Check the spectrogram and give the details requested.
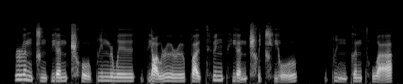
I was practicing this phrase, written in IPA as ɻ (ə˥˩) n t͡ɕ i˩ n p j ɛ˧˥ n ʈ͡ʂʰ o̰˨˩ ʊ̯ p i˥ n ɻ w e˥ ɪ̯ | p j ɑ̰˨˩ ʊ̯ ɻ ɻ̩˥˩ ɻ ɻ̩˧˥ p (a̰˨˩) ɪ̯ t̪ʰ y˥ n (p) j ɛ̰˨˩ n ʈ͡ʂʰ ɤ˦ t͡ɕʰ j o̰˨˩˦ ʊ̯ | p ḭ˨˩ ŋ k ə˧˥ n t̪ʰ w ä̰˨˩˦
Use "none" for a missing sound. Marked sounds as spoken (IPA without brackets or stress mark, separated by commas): ə˥˩, a̰˨˩, pʰ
